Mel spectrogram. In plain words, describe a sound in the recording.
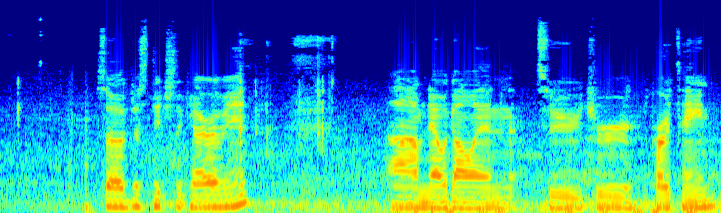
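A man talks close to the microphone in a quiet car.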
